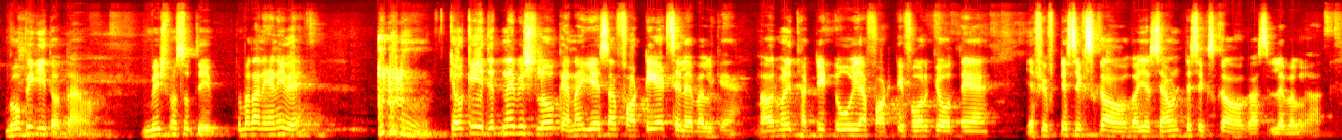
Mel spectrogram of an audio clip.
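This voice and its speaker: A man teaching a youth scripture class, asking the students questions, slipping into English and chanting verses slowly. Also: a little high, low-quality recording.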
